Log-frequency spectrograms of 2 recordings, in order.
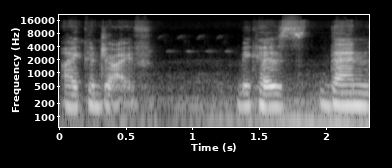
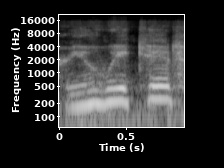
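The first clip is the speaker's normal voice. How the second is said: put-on whisper, higher; 3 semitones higher than usual. Retelling how dad whispered through the bedroom door: imitating a whisper. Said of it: "whisper through the door".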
